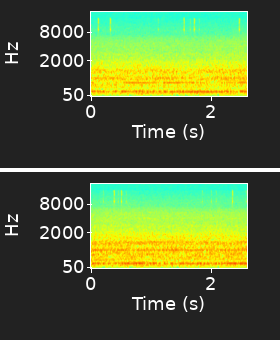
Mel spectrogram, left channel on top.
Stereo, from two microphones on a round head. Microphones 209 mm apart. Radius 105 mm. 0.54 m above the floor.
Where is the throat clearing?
I don't hear throat clearing.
